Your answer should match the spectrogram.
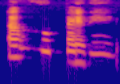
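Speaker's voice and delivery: squeaky high voice crack. Real, not acted. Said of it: "that voice crack was".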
